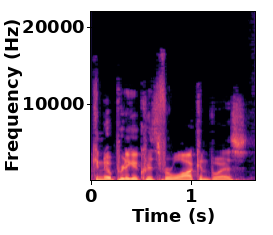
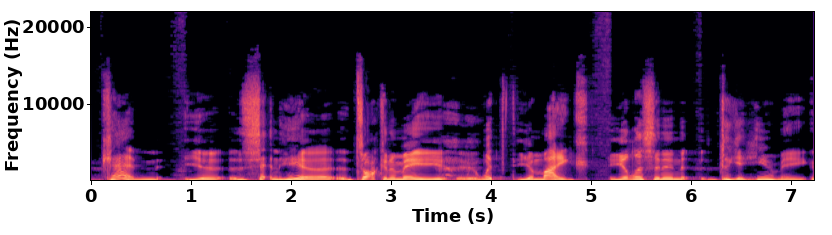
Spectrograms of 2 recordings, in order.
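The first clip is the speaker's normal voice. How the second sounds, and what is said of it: Imitates another person's voice. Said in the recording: “my Christopher Walken impression ... No, that actually was not bad. That was actually not bad.”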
